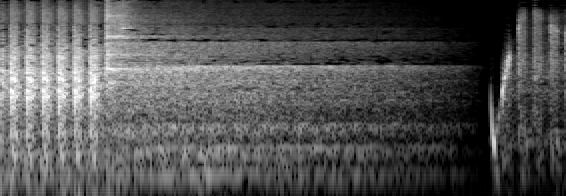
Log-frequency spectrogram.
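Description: Electronic dance music at a breakdown in a DJ mix. A fast roll of even drum hits stops about a second in, leaving a noisy wash that fades away to a moment of silence. A falling sweep and a new quick rhythmic pulse then come in near the end.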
